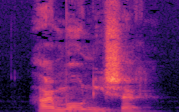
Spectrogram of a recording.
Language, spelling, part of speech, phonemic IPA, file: Dutch, harmonischer, adjective, /ɦɑr.ˈmoː.ni.sər/, Nl-harmonischer.ogg
- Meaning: comparative degree of harmonisch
